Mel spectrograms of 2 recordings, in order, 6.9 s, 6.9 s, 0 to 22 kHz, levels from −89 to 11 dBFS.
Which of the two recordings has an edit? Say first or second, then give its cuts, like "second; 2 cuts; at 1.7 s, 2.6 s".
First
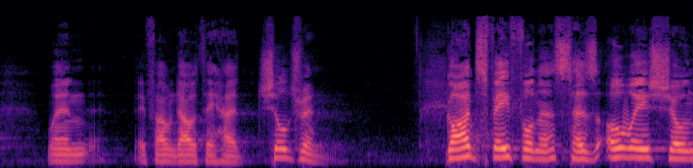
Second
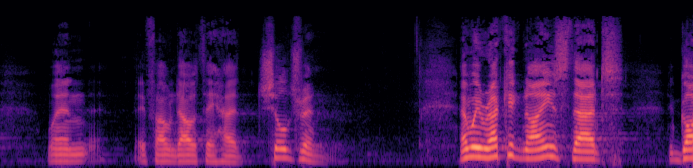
first; 1 cut; at 4.5 s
